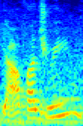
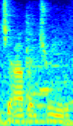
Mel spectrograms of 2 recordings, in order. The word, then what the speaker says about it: Java Dream: If if if you're a person that pronounces your J's to Y's, if you're in that language category, then you'll probably say Java Dream. But for us, we say Java Dream.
